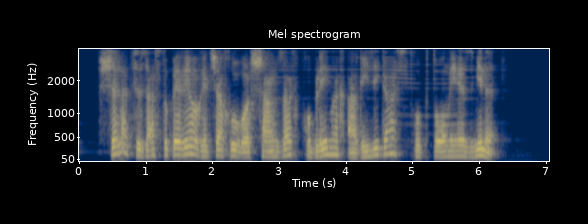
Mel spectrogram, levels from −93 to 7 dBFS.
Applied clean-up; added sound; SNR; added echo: neural mask model DeepFilterNet 3.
